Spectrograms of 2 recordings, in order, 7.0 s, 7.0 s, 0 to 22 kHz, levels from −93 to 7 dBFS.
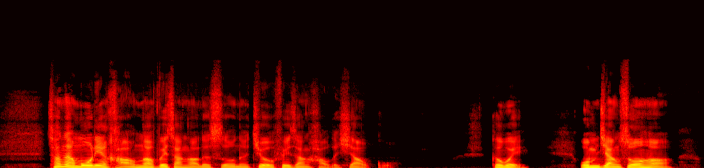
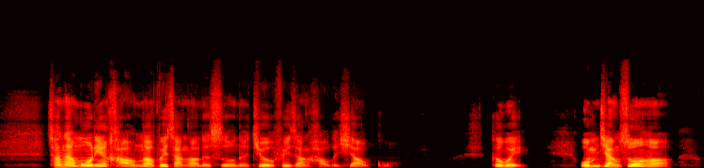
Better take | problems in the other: first | thin; very; fading below 300 Hz

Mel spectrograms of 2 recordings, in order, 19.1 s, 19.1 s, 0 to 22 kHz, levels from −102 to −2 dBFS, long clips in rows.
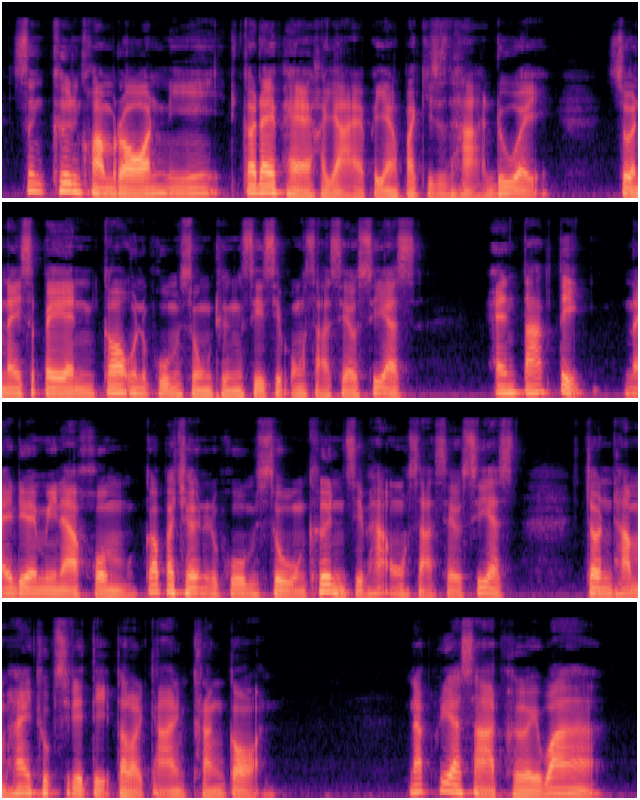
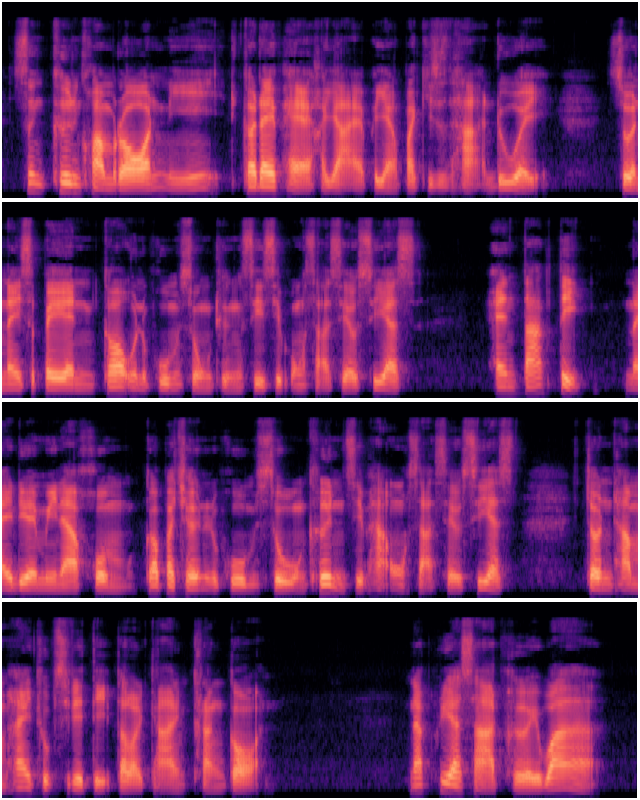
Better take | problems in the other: first | thin; very; fading below 300 Hz

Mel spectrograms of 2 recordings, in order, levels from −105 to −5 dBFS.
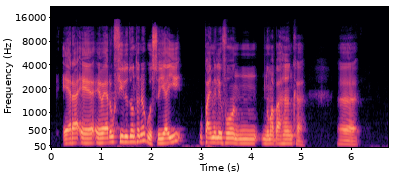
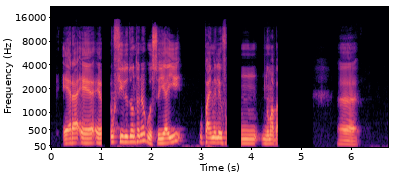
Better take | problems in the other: first | audio cutting out; at 1 s, at 3.5 s and at 4.5 s for 0.5 s

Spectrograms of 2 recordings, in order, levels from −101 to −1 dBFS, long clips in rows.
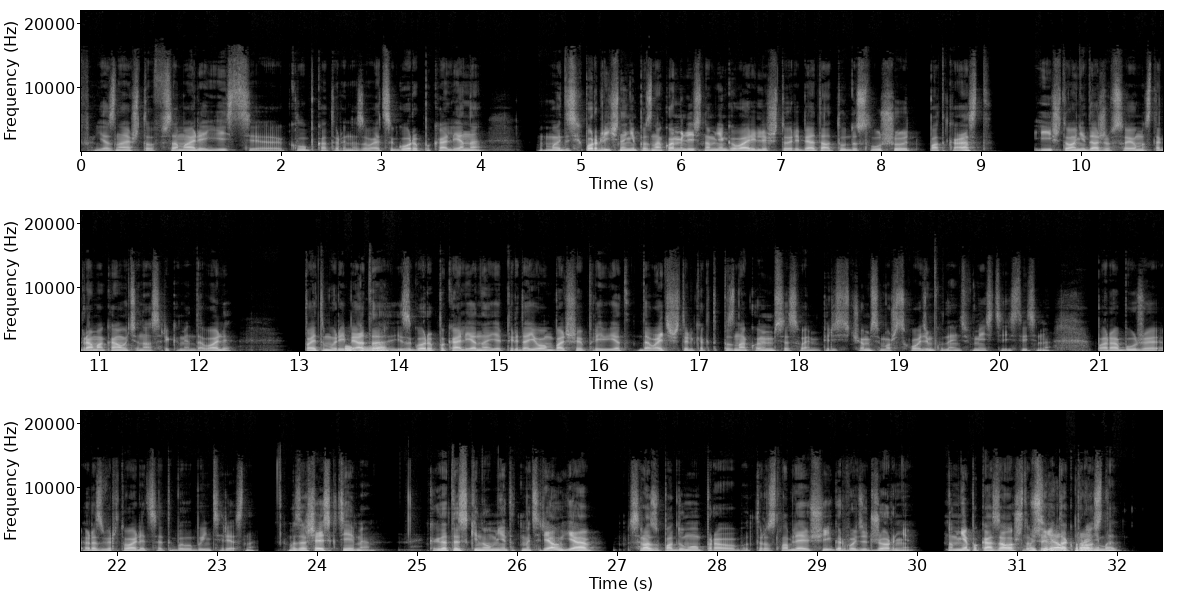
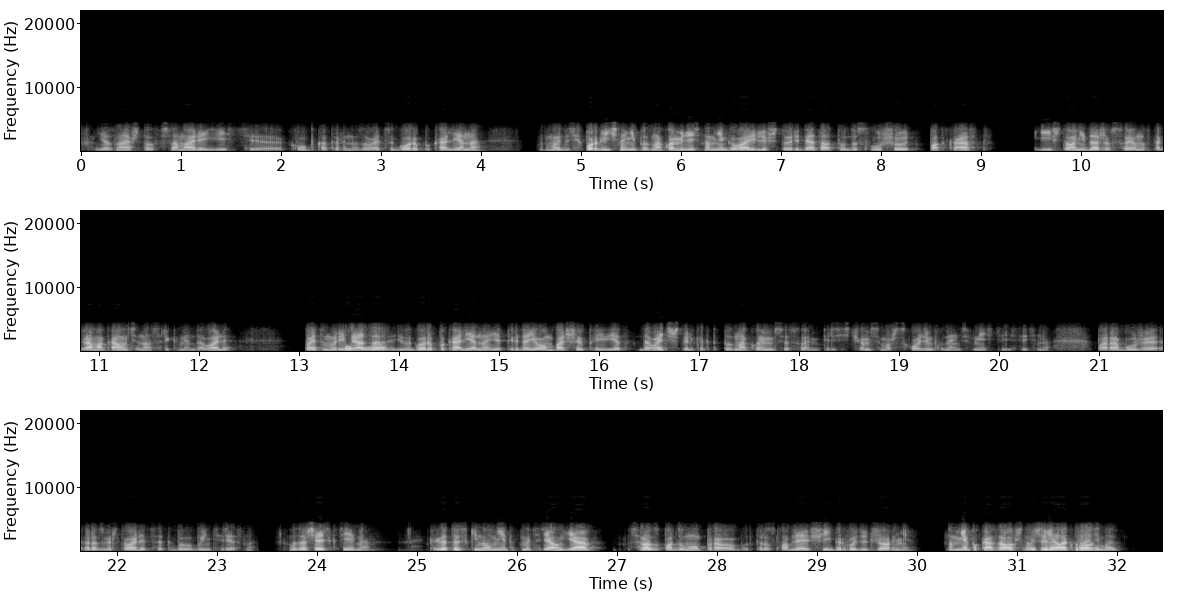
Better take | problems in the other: first | phone-call audio

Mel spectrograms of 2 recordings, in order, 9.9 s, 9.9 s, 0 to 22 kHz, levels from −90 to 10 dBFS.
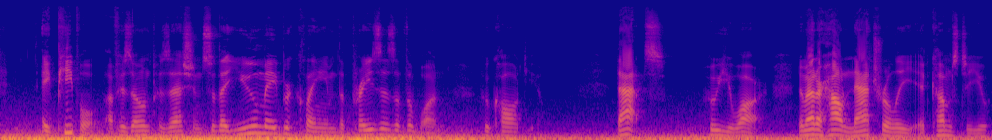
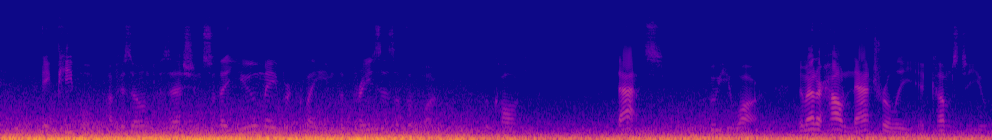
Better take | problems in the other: first | wind noise on the microphone; heavy; 5 dB above the speech; occasional gusts in the first

